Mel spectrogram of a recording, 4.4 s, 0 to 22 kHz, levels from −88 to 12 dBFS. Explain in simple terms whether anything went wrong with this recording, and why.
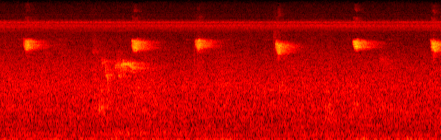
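Nothing went wrong here: no dropouts, glitches, distortion or other faults can be heard anywhere in the recording.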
